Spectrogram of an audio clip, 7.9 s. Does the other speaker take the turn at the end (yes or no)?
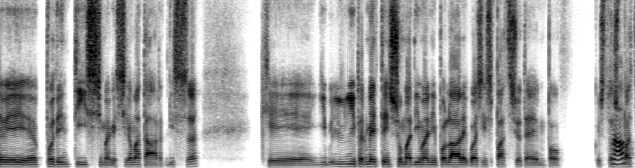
no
